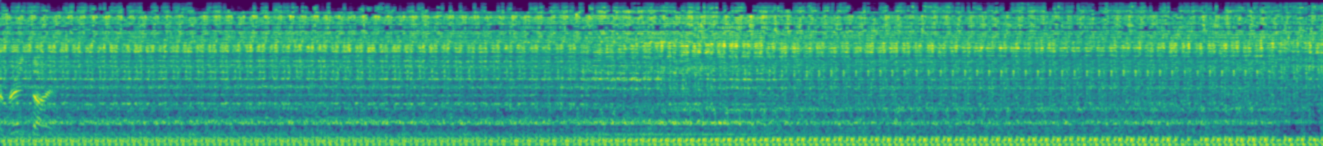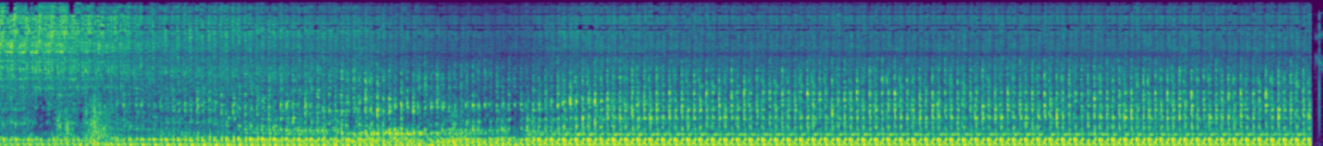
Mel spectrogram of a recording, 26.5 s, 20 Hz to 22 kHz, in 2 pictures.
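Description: A V8 engine idling in a Toyota Hilux just after its first start-up, a loud steady low rumble throughout, with a brief clatter partway through and a slight rise in level near the end.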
